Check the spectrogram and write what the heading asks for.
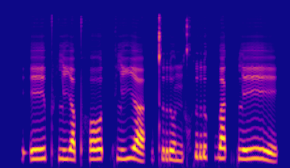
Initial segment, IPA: ʔ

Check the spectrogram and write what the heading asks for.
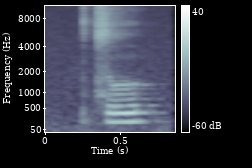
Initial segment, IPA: t͡s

